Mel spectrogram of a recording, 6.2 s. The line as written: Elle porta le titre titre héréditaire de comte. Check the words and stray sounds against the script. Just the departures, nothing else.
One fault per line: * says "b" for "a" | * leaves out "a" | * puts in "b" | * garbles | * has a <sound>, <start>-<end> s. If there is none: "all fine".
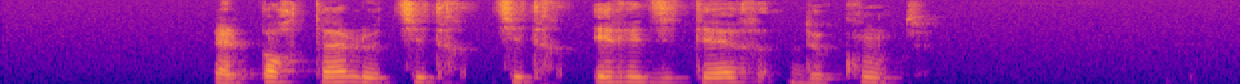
all fine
